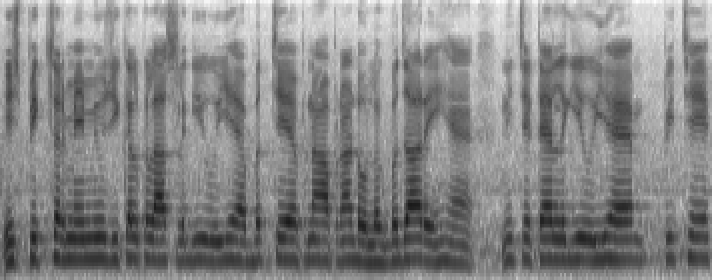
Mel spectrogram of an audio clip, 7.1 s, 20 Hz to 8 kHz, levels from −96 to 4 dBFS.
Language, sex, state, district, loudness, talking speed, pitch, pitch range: Hindi, male, Haryana, Jhajjar, -15 LUFS, 175 wpm, 175 Hz, 165-180 Hz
